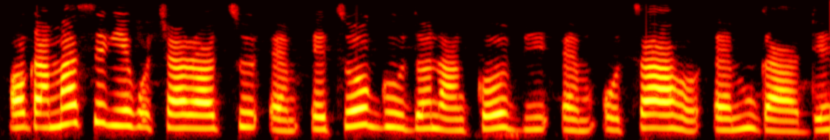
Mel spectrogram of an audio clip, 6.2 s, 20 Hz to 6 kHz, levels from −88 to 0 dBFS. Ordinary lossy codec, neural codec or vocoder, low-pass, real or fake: none; none; 5.4 kHz; real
